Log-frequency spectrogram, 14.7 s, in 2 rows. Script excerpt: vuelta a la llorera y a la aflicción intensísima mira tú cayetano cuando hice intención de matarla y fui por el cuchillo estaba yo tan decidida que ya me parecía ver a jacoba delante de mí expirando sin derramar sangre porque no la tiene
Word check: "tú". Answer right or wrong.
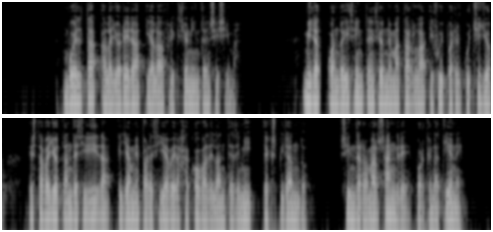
wrong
